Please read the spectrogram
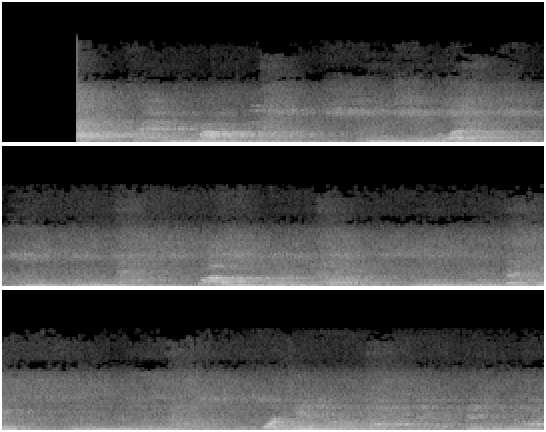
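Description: Sound cuts in about half a second in. After that, a man's voice calls out about every two seconds over background music with a steady low beat.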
